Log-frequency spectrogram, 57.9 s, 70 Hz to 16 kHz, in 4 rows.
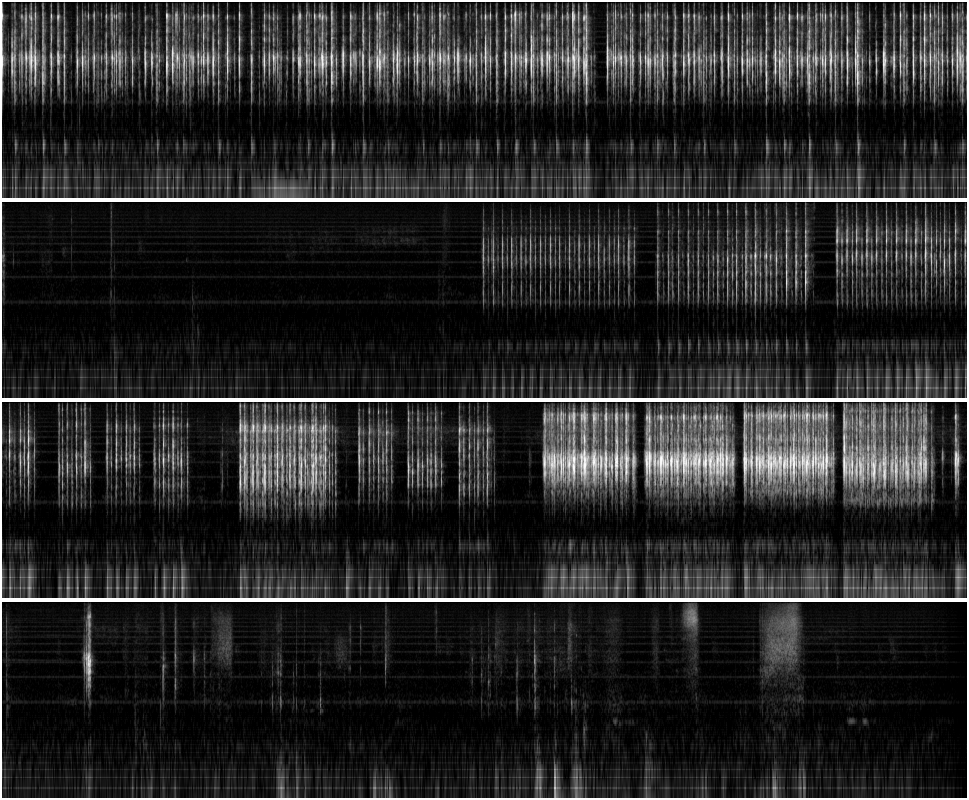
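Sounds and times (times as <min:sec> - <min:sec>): mechanical keyboard typing: 0:00.0 - 0:14.6, 0:21.6 - 0:36.4, 0:37.0 - 0:43.4, 0:47.4 - 0:49.3.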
